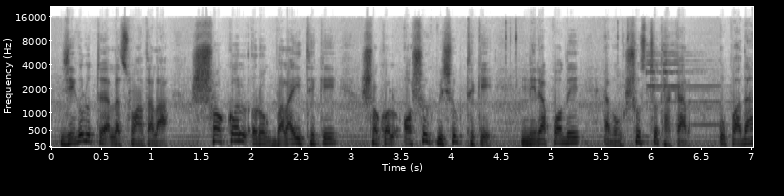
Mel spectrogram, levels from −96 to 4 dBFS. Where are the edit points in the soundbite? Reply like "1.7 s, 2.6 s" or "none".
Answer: none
